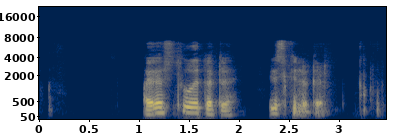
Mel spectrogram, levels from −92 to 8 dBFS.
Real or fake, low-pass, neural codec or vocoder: fake; 7.2 kHz; codec, 44.1 kHz, 2.6 kbps, DAC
